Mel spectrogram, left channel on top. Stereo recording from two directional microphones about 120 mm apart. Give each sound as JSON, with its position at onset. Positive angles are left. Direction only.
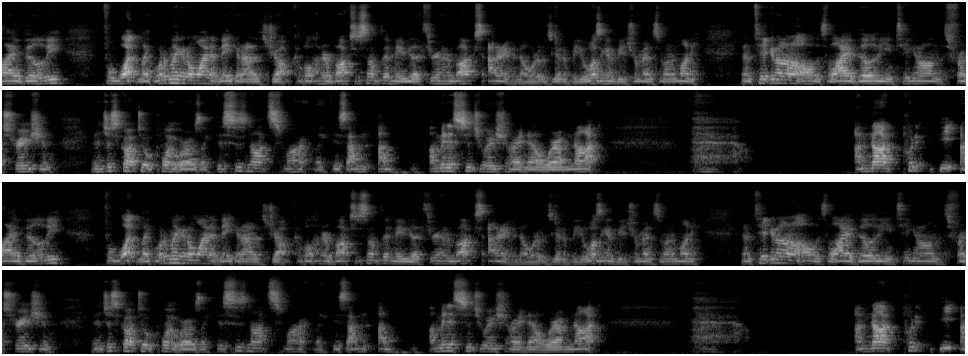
{"t": 0.0, "sound": "speech", "side_deg": 25}
{"t": 16.5, "sound": "speech", "side_deg": 30}
{"t": 18.1, "sound": "speech", "side_deg": 30}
